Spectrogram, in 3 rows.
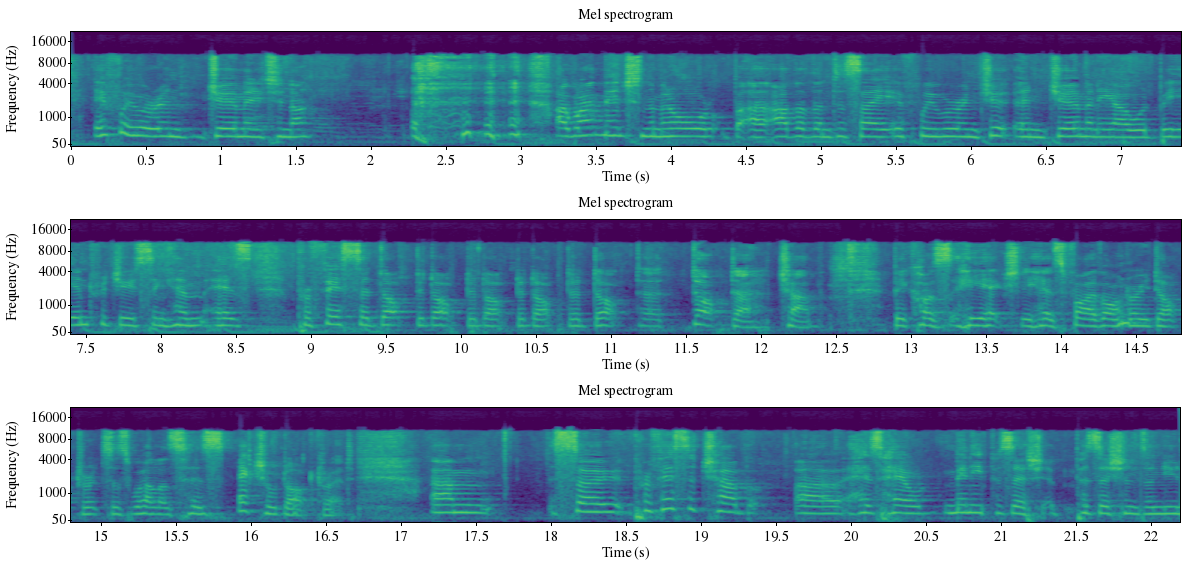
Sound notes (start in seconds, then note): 2.2 laugh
